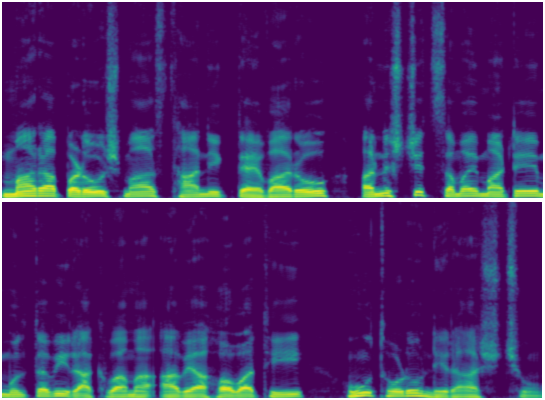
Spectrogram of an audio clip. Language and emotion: Gujarati, sad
